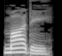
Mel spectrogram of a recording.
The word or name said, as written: Maudie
